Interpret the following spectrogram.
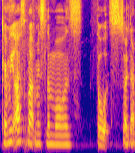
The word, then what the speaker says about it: Lamour: j just ask can we ask about Miss lamore's thoughts sorry did I pronounce that right did I pronounce your name right yeah M lore okay yeah can we ask about Miss lore's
